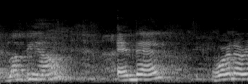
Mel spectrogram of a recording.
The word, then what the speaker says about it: Lampião: I don't know if you can pronounce that tilde over the A. Lampião. And you gotta say it like you're very rich. Like Lampião.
